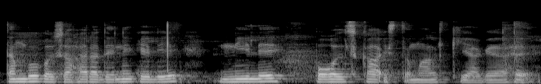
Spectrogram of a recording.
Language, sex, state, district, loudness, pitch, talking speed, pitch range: Hindi, male, Punjab, Kapurthala, -23 LUFS, 120 Hz, 145 wpm, 110-125 Hz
